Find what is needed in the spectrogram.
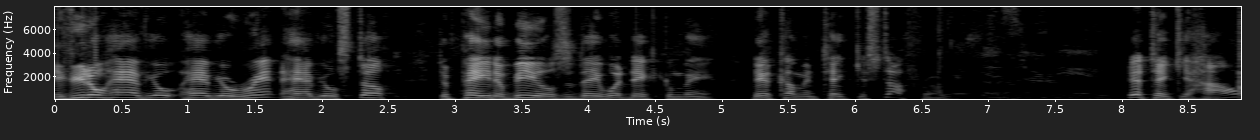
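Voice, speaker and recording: A man talks with an animated tone and a high pitch. His loudness swings widely while his pitch variation stays ordinary. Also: moderate pace. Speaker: preacher. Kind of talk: fervent sermon with call-and-response. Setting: church. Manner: animated, impassioned, with frequent laughter. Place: church.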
